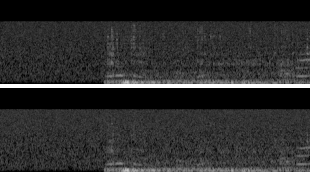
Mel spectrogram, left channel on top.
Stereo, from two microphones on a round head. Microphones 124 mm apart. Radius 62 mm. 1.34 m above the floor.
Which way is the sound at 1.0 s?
55° left (ahead or behind).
